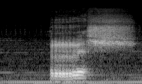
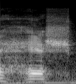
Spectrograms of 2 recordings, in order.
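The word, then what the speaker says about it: ריש: ter som de que Rush lembre-se que não é hash porque não é rei aqui é Rush com o r bem puxado Rush outra letra aqui embaixo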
